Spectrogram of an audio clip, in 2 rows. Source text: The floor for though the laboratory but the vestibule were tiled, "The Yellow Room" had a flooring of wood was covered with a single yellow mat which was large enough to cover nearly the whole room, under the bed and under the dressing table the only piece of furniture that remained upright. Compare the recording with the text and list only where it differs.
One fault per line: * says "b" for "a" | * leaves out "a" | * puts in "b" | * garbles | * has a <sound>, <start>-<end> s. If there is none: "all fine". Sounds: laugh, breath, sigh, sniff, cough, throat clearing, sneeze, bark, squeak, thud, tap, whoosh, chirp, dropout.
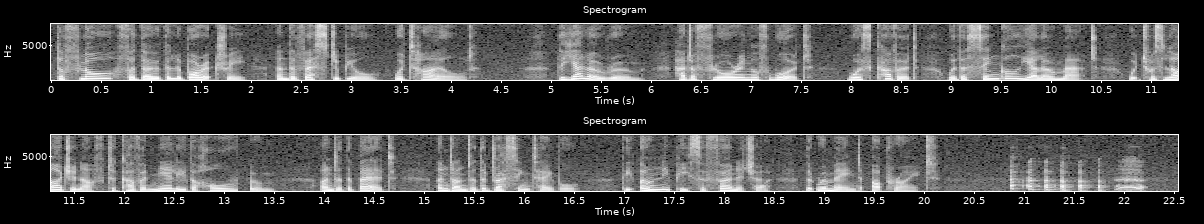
* says "and" for "but"
* has a dropout, 13.1-13.3 s
* has a laugh, 20.8-22.2 s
